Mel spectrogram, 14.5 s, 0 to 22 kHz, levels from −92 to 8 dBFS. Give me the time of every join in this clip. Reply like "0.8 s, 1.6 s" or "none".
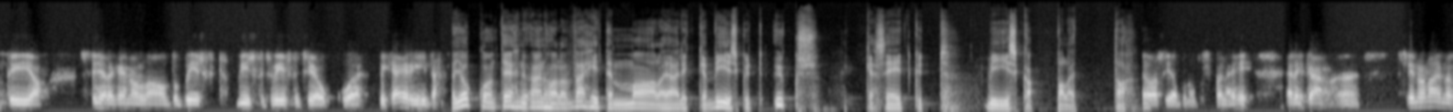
4.5 s, 8.4 s, 11.4 s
